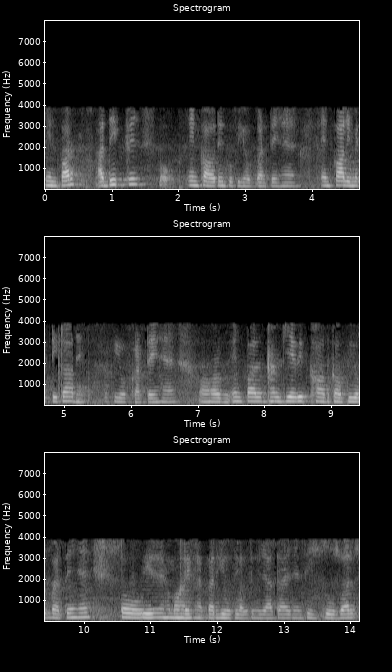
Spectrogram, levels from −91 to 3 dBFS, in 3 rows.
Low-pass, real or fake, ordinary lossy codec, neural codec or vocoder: 7.2 kHz; fake; AAC, 16 kbps; codec, 16 kHz, 0.8 kbps, ZipCodec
